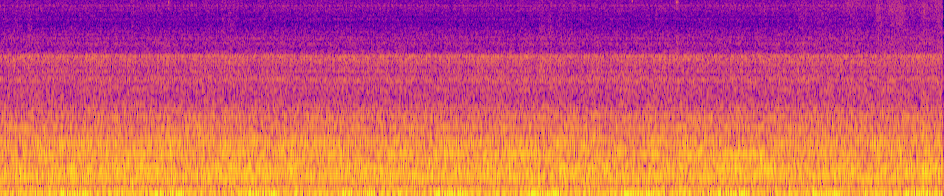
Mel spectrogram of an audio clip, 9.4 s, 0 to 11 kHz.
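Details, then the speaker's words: Server and ARAID 3500 backup drive running after replacing the backup unit's stock fan with a cheap fan: low, steady hum with a soft fan whir and no rattle, whine or grinding; ambient noise noticeably reduced. "for 9 bucks we brought down the ambient noise quite noticeably here in the production studio"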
